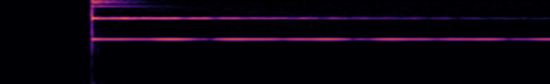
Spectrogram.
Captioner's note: bell dings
